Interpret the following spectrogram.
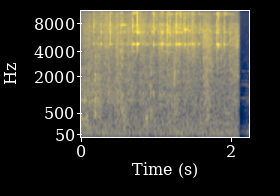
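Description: Footsteps of a man and two Yorkshire terriers walking through dry fallen leaves: a light, steady crackling rustle.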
